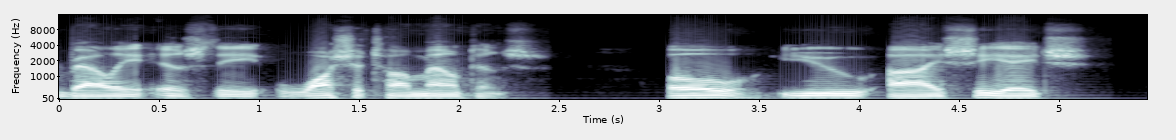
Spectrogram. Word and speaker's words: Ouachita: Ouachita. Ouachita. It's how it's pronounced Ouachita. It looks like Ouachita, but Ouachita Mountains.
